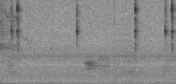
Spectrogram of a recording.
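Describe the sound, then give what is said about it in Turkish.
A Dymo embossing label maker clicks several times in short, irregular bursts, some in quick pairs, as it embosses text into plastic labels; the sharp plastic clicks are fairly quiet against a low steady background hum, with no one talking. “Ee, plastik etiketler kabartarak plastiği kabartarak yazıları oluşturuyor.”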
